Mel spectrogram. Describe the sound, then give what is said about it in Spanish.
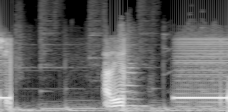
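A steady, buzzy telephone line tone sounds briefly, breaks off for a short voice fragment, then returns loud and continuous through the end. “perdona, está el teléfono que no damos abasto en este momento.”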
